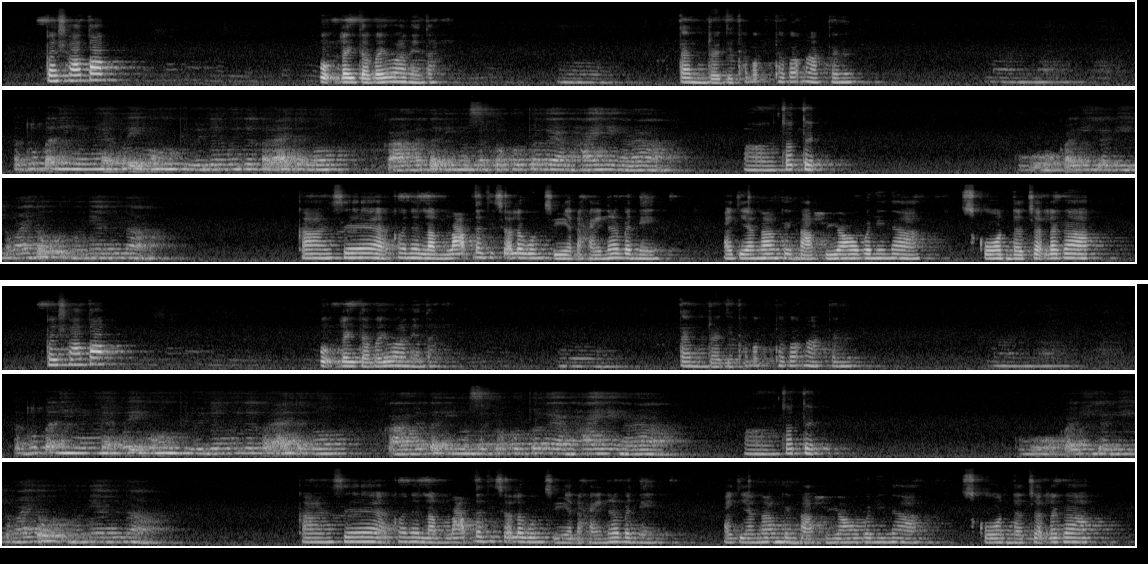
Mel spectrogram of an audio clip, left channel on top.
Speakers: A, on the left; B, on the left.
A: ꯄꯁꯥ
B: ꯄꯩꯁꯥ ꯇꯥꯟꯕꯁꯦ ꯇꯟꯕ
A: ꯂꯩꯇꯕꯩ
B: ꯃꯤꯇꯕꯨ
A: ꯋꯥꯅꯤꯗ
B: ꯂꯩꯇꯕꯩ ꯋꯥꯅꯤꯅꯤ ꯑꯣ
A: ꯇꯟꯗ꯭ꯔꯗꯤ ꯊꯕꯛ ꯊꯕꯛ ꯉꯥꯛꯇꯅꯤ
B: ꯃꯥꯅꯤ ꯃꯥꯅꯤ ꯑꯗꯨ ꯀꯔꯤꯅꯣ ꯅꯣꯏ ꯑꯩꯈꯣꯏ ꯏꯃꯧ ꯅꯨꯨꯄꯤ ꯍꯣꯏꯒ ꯅꯣꯏꯒ ꯀꯗꯥꯥꯏꯗꯅꯣ ꯀꯥꯡꯗ ꯀꯔꯤꯅꯣ ꯆꯠꯄ ꯈꯣꯠꯄꯒ ꯌꯥꯝ ꯍꯥꯏꯅꯤ ꯉꯔꯥꯡ
A: ꯑ ꯆ
B: ꯑꯣ ꯀꯔꯤ ꯀꯔꯤ ꯀꯃꯥꯏꯅ ꯇꯧꯕꯅꯣꯅꯦ ꯑꯗꯨꯅ
A: ꯀꯥꯡꯁꯦ ꯑꯩꯈꯣꯏꯅ ꯂꯝ ꯂꯥꯞꯅꯗꯤ ꯆꯠꯂꯒꯨꯝ ꯆꯨꯏꯌꯦꯅ ꯍꯥꯏꯅꯕꯅꯦ ꯍꯥꯏꯗꯤ ꯑꯉꯥꯡ
B: ꯎꯝ
A: ꯀꯩꯀꯥꯁꯨ ꯌꯥꯎꯕꯅꯤꯅ ꯁꯀꯣꯟꯗ ꯆꯠꯂꯒ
